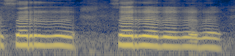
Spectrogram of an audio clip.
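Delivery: long drawn-out rolled "sarrr"; imitated gliding sound. Teacher telling children how the boat glides, drawn-out sound effect. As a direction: stretch it out like a boat sliding off on water.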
